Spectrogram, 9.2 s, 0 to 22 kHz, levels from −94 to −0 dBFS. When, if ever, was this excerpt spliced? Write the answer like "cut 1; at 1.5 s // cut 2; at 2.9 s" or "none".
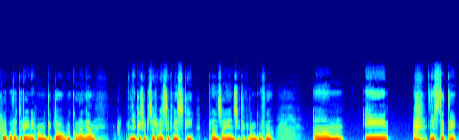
cut 1; at 1.1 s // cut 2; at 4.0 s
